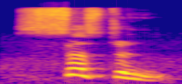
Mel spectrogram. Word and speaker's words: cistern: और जब हम इसको प्रोनाउंस करेंगे तो किस तरह से करेंगे, सिस्टन सिस्टन सिस्टन सिस्टन, कुछ इस तरह से करेंगे।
